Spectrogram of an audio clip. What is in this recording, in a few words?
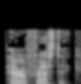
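"paraphrastic", British English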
